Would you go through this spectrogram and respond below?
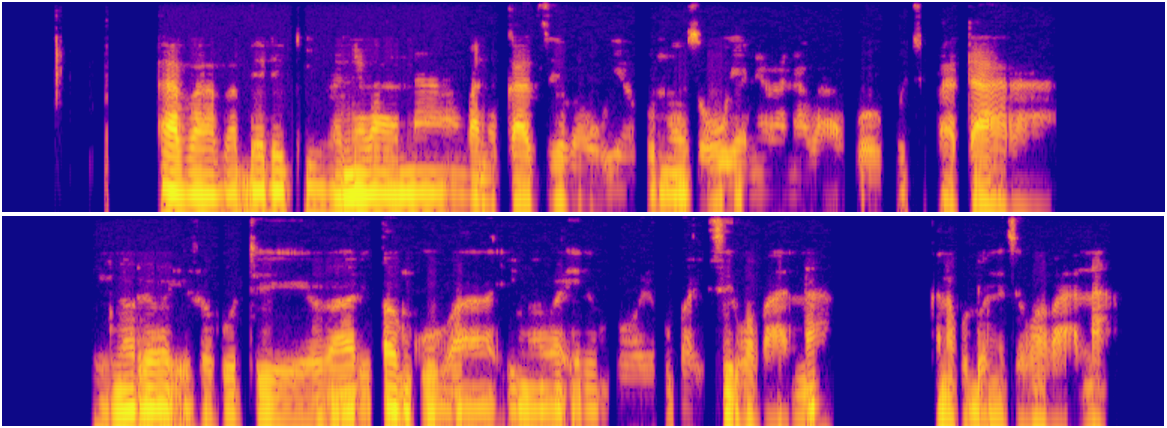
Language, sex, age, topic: Ndau, male, 18-24, health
